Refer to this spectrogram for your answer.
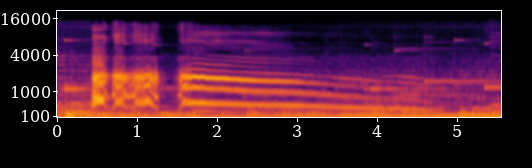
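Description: A rooster on a farm crows once, loud: a few quick wavering notes that stretch into a long, drawn-out call sliding downward, with a low steady hum underneath.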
